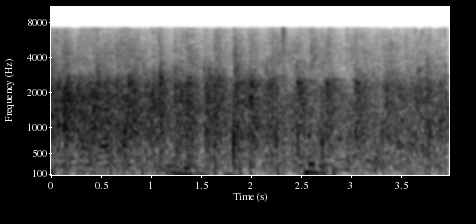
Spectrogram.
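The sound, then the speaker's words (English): An audience claps steadily to thank the guests at the end of a question session, a dense, sustained wash of applause that holds at an even level for several seconds, with faint murmurs from the crowd underneath. “Can we give these guys a round of applause and thank them?”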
